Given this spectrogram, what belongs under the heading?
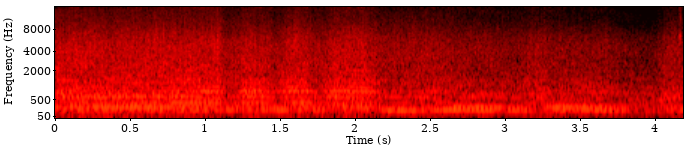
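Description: Simulated Porsche Mobil 1 SuperCup race car engine in the Race07 racing game at Estoril, a steady loud droning whine with harmonic pitch that sags slightly as the car winds down under braking.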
